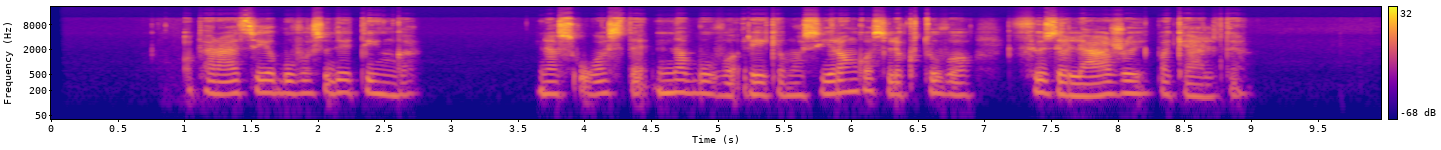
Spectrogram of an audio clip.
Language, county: Lithuanian, Vilnius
